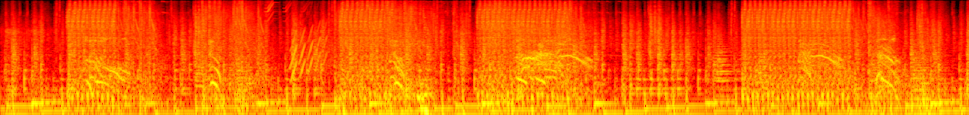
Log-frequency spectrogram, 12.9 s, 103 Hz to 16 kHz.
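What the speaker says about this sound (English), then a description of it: "That's still a shotgun." Shotgun blasts in the video game Metal Gear Solid 2, a series of loud sharp booms and crashes repeating every second or two amid clattering action sounds.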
